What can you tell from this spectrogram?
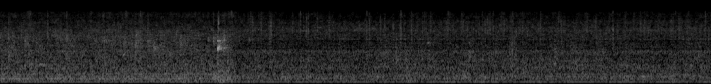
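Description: Parmesan-dredged chicken pieces frying in a pan, a steady sizzle, with a light clink about two seconds in.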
